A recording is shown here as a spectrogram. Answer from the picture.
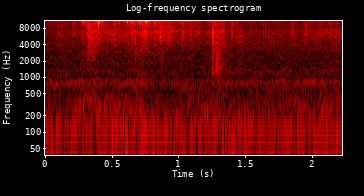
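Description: Small fine-tipped plastic craft glue bottle being squeezed: a brief, faint, high-pitched hiss and squeak lasting about a second, ending in a light click.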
